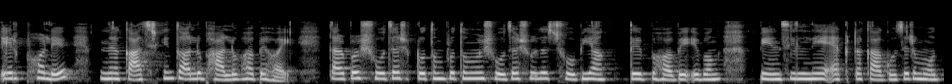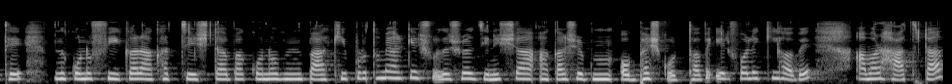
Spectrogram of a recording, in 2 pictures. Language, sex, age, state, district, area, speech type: Bengali, female, 18-30, West Bengal, North 24 Parganas, urban, spontaneous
